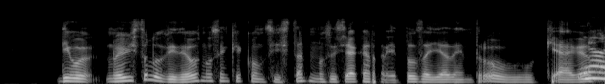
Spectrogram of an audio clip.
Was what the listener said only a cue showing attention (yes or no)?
no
